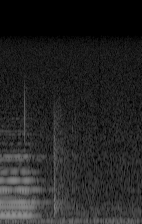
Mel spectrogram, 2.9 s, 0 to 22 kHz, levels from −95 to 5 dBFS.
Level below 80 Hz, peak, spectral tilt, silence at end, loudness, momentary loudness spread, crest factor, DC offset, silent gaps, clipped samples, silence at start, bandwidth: -62 dBFS; -26 dBFS; -6 dB/octave; 0 s; -45 LUFS; 18 LU; 20 dB; under 0.1%; none; under 0.1%; 0 s; 12 kHz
